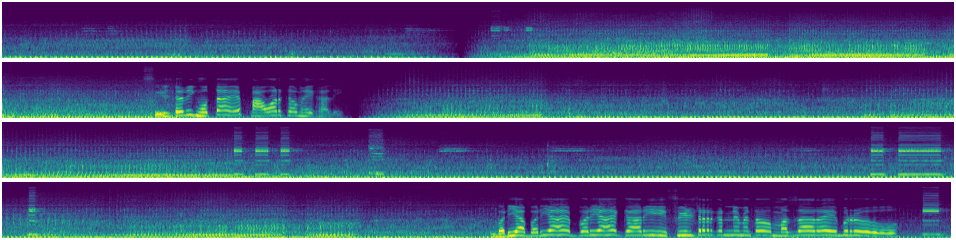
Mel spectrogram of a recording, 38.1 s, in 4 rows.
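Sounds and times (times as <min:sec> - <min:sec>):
vehicle horns honking: 0:00.8 - 0:01.3, 0:03.8 - 0:05.5, 0:21.2 - 0:23.9, 0:24.5 - 0:25.0, 0:26.9 - 0:29.2, 0:37.8 - 0:38.0
motorcycle engine running: 0:13.1 - 0:33.6.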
